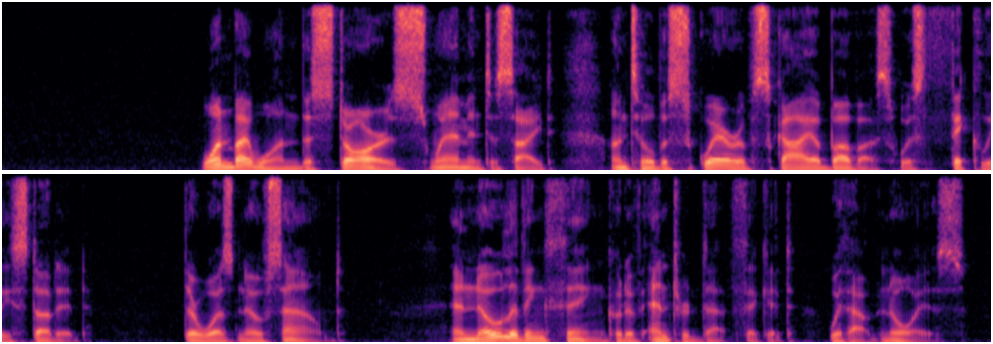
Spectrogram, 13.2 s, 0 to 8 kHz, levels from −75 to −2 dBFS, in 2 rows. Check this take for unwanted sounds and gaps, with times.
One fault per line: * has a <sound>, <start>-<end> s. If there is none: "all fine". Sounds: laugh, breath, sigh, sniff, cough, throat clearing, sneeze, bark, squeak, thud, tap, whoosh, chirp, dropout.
all fine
